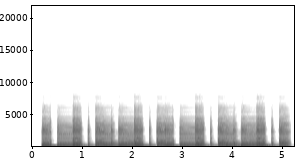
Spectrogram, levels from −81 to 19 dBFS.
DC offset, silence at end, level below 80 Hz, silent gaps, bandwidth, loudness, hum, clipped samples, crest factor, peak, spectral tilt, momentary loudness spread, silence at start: under 0.1%; 0.1 s; -36 dBFS; none; 6.8 kHz; -21 LUFS; none; under 0.1%; 16 dB; -4 dBFS; -7.5 dB/octave; 4 LU; 0.2 s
